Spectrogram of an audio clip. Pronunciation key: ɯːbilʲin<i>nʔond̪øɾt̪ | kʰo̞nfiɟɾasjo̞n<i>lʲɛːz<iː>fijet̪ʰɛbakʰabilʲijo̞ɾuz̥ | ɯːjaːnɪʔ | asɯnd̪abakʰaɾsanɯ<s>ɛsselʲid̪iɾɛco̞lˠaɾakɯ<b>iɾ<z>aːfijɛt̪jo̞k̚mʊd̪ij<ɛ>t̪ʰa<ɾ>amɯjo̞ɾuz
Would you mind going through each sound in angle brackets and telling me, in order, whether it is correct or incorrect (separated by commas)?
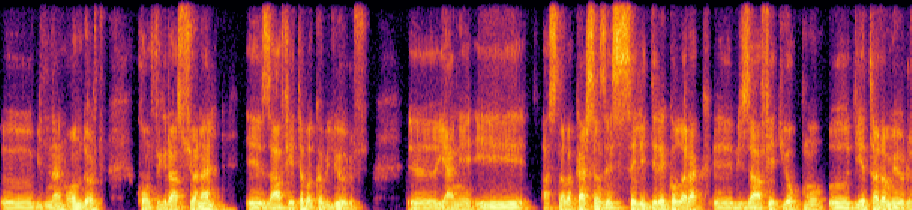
incorrect, incorrect, incorrect, incorrect, correct, correct, correct, correct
